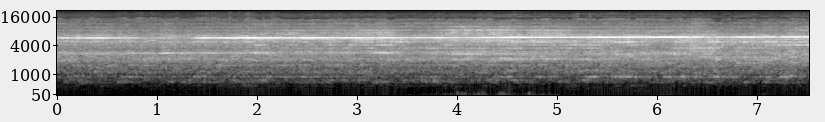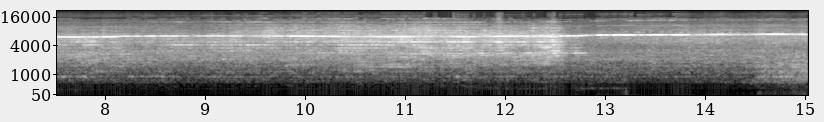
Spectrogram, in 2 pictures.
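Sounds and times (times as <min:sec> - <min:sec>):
electric saw high whine: 0:00.0 - 0:15.0.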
